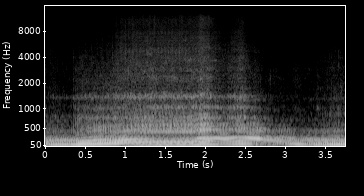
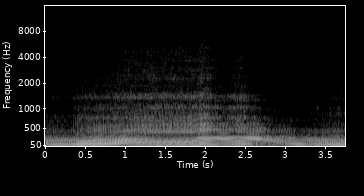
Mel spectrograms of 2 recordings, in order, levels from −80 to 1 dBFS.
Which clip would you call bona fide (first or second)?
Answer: second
